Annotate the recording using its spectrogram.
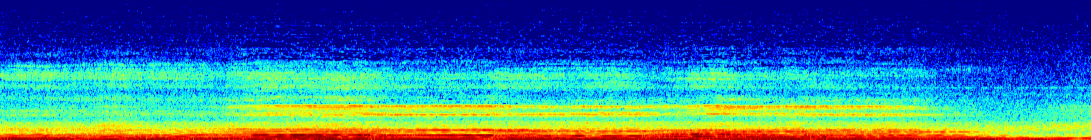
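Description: Layered choral voices holding slow, sustained wordless chords over a low held note. The upper voices glide to a new chord about two seconds in and again near seven seconds.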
